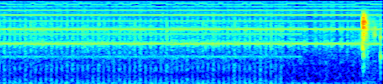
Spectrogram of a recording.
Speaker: hear the noise great such a lovely noise i'm not quite sure why the noise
